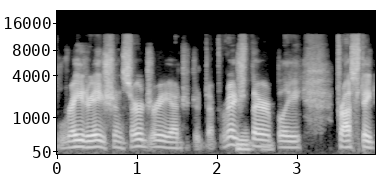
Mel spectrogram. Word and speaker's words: prostate: surgery an deprivation therapy prostate cancer is not pronounced with an extra R you know that kind of stuff it's where if a man comes in and pronounces it prostrate you don't get on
